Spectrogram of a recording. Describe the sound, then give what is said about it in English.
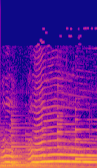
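A pet wolf howls during a wilderness-themed medal presentation: a single steady, tonal howl held at a fairly even pitch for about a second, loud and alone with no talk. “does anybody else hear a wolf howling?”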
